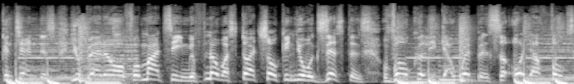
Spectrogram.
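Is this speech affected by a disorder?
No.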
